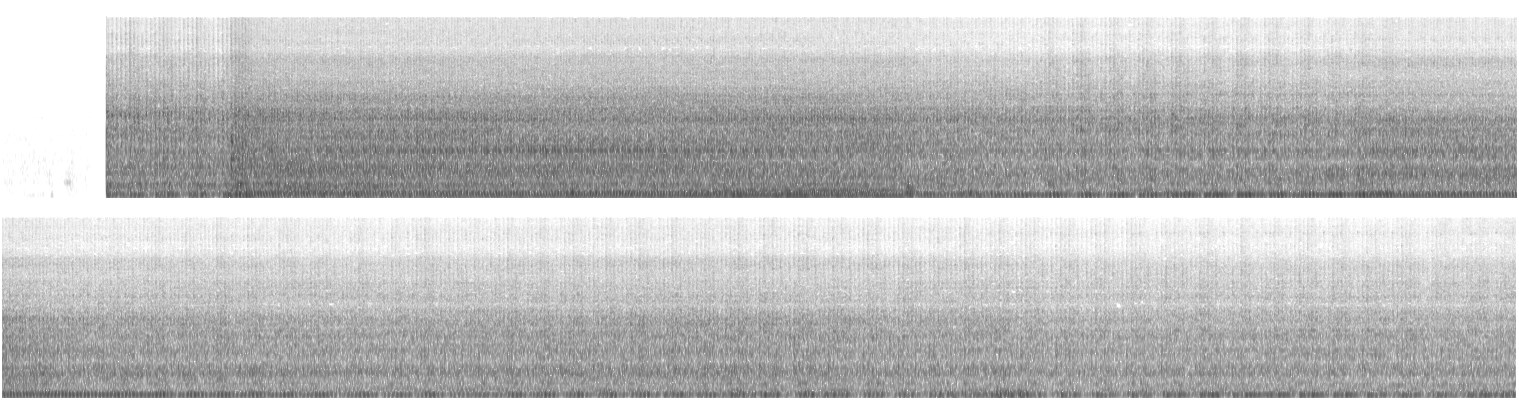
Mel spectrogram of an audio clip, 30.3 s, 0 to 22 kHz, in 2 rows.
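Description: John Deere 2030's four-cylinder diesel engine running as the tractor drives off, its sound growing gradually fainter as it pulls away.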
